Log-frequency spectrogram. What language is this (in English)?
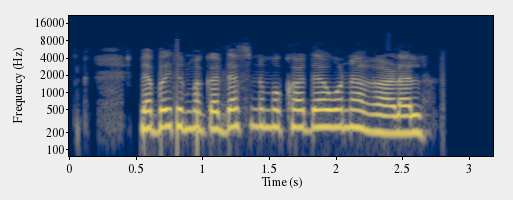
Pashto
